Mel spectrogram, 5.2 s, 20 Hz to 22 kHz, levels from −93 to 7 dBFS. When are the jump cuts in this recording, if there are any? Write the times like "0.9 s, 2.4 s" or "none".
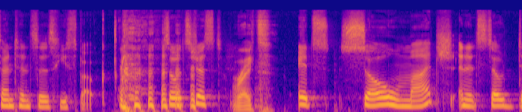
none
